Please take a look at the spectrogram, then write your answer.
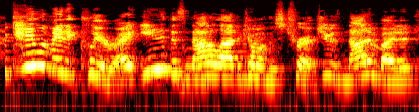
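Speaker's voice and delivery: usual speaking voice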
